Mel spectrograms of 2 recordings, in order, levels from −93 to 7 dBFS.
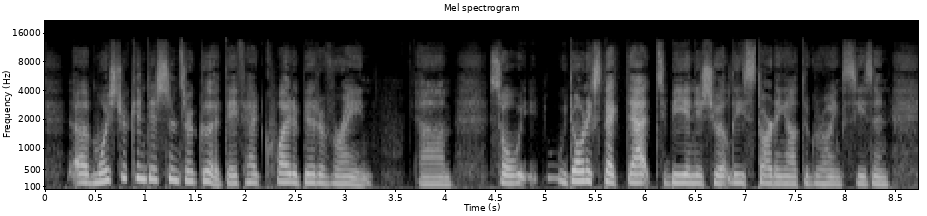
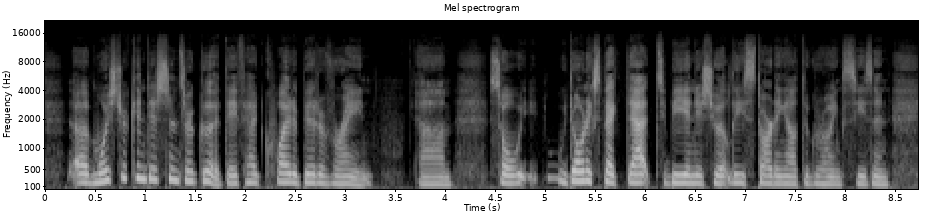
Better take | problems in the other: second | garbled, watery; slightly; nothing above 11.5 kHz

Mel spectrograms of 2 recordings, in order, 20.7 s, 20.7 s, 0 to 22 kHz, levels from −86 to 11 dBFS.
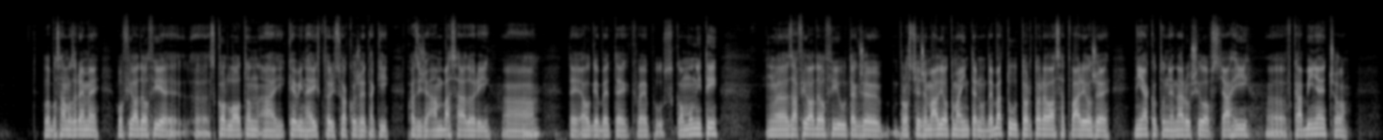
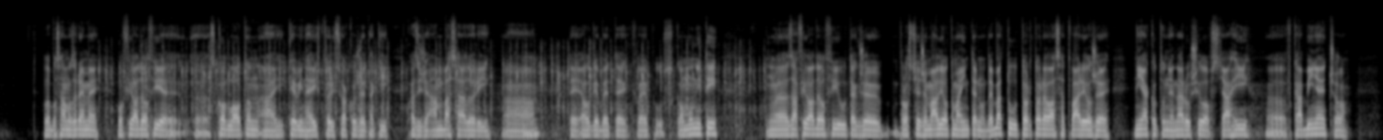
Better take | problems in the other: first | keyboard typing; noticeable; from 1.5 to 11 s; peak 9 dB below the speech

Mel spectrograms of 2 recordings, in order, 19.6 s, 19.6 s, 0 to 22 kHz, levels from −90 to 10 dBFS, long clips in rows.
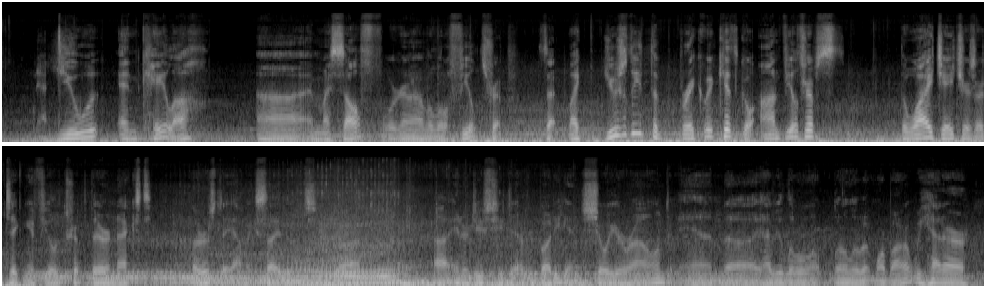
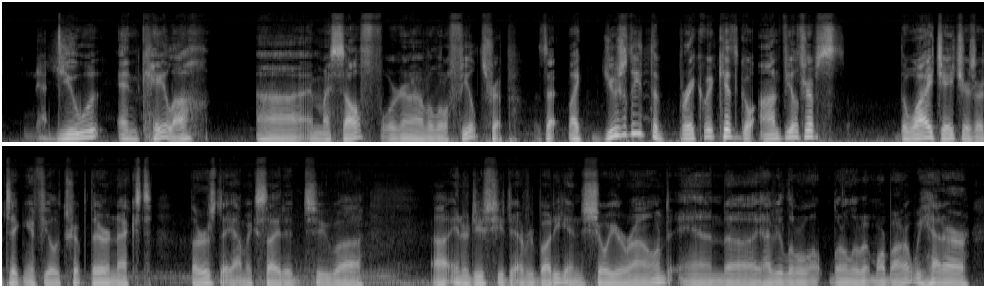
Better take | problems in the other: second | traffic noise; loud; throughout; 4 dB below the speech; faint in the second

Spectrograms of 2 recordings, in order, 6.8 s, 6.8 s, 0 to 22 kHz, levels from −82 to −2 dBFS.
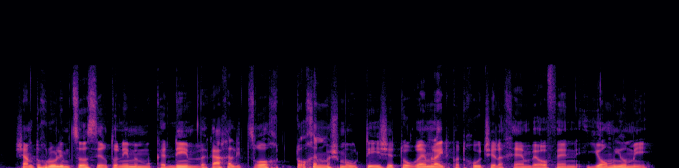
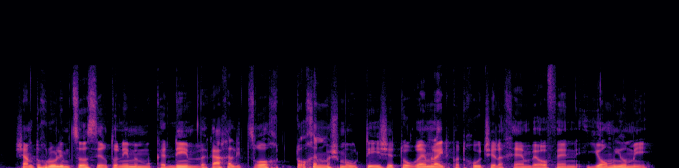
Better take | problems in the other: neither | none

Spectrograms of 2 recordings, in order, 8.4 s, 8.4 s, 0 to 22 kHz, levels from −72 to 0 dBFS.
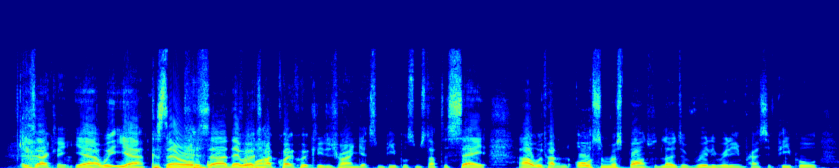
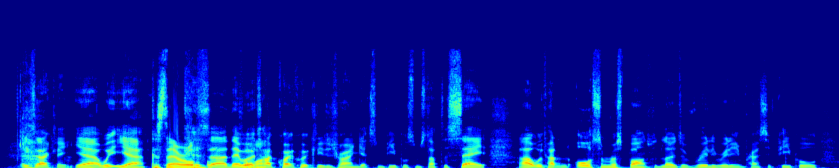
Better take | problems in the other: second | distortion; slight; 10 dB below the speech

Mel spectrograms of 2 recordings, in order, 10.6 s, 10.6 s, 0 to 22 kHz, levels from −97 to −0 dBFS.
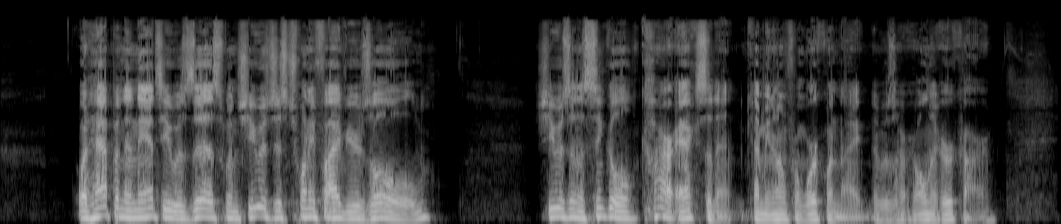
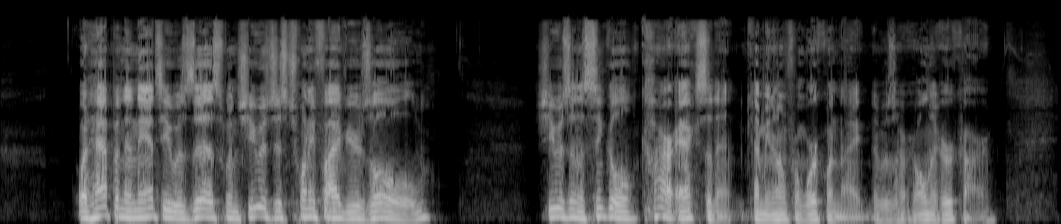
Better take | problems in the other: neither | garbled, watery; slightly; nothing above 14.5 kHz; the same in both

